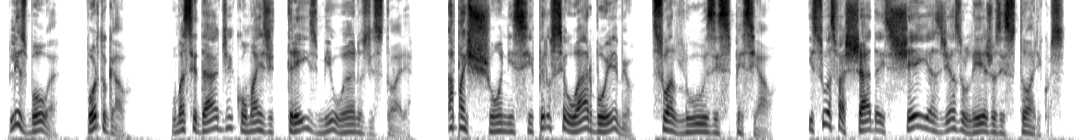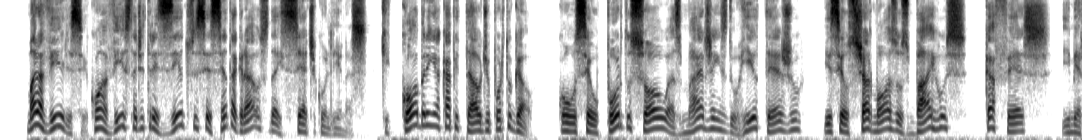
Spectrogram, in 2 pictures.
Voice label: portuguese brazilian commercial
